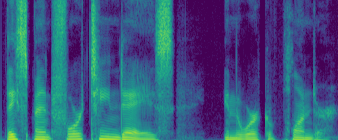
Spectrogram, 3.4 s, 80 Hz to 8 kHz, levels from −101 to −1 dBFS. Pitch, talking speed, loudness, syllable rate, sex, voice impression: 115 Hz, 160 wpm, -21 LUFS, 4.0 syllables/s, male, masculine, very adult-like, cool, slightly refreshing, calm, friendly, slightly kind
